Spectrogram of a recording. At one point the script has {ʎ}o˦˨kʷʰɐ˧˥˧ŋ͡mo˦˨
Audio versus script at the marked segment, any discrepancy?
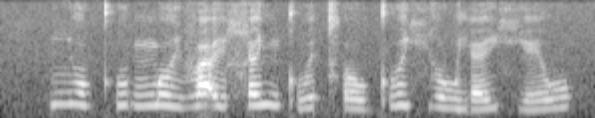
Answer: no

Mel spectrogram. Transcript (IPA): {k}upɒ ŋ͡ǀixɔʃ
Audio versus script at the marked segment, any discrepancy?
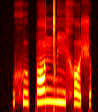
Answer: yes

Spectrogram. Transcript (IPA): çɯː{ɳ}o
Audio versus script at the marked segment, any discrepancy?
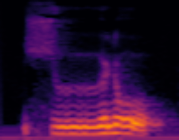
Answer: no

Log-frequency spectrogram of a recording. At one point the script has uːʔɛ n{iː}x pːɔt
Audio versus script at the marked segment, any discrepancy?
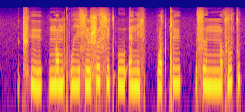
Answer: yes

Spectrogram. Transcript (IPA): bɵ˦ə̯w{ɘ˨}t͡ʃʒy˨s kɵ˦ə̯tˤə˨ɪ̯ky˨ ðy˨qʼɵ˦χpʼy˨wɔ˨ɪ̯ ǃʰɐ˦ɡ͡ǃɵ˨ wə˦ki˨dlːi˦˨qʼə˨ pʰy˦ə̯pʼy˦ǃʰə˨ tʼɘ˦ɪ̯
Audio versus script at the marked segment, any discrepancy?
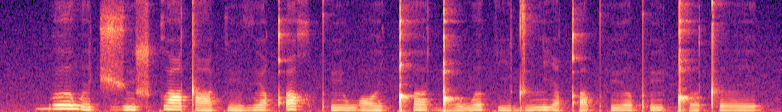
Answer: no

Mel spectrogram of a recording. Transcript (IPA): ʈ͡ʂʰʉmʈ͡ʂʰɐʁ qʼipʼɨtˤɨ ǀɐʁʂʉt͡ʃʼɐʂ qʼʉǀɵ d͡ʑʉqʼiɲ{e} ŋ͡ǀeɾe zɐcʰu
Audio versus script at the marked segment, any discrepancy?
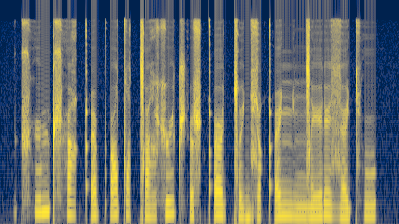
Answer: yes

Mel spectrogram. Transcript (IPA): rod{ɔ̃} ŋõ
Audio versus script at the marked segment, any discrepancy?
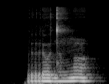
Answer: yes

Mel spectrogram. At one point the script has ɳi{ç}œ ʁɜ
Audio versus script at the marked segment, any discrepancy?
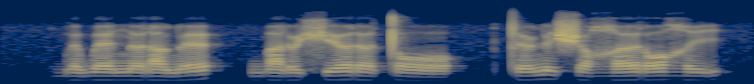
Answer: yes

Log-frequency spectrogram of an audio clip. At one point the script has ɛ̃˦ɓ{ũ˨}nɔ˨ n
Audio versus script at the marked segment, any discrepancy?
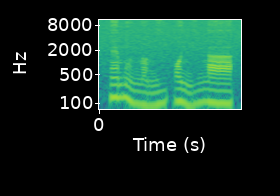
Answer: no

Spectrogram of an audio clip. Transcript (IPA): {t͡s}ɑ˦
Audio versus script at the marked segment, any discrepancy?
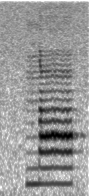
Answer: yes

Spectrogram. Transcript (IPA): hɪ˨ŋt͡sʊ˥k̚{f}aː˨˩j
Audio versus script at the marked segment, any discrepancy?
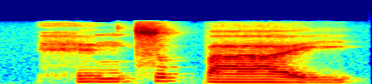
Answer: yes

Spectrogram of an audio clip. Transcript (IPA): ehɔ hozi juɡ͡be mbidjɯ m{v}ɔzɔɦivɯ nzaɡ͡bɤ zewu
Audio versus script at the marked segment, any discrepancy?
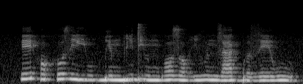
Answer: yes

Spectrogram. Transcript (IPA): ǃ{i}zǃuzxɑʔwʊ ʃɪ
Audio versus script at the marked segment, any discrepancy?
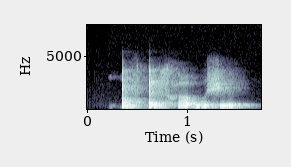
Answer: no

